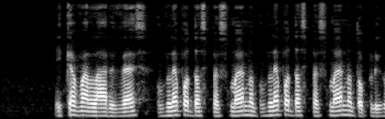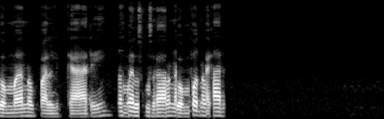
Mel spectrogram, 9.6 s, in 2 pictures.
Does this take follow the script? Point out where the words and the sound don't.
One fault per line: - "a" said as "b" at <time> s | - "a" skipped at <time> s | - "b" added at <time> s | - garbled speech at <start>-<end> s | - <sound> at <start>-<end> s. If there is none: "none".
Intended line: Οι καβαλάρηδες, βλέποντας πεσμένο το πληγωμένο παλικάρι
- "βλέποντας πεσμένο" added at 3.2 s
- garbled speech at 6.3-7.6 s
